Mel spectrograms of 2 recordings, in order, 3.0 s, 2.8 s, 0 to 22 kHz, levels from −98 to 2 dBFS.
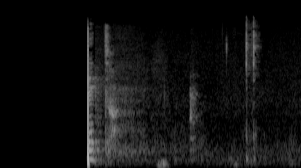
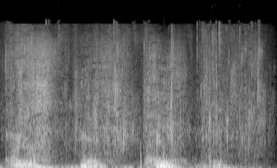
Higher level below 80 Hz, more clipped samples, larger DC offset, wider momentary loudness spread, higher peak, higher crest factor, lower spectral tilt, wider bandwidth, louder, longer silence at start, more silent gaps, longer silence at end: second, -68 dBFS vs -20 dBFS; neither; neither; first, 24 LU vs 14 LU; second, -6 dBFS vs 0 dBFS; first, 38 dB vs 18 dB; about the same, -4 dB/octave vs -4.5 dB/octave; about the same, 13.5 kHz vs 13 kHz; second, -40 LUFS vs -20 LUFS; first, 0.85 s vs 0 s; neither; first, 0.45 s vs 0.1 s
